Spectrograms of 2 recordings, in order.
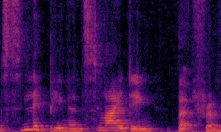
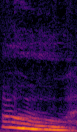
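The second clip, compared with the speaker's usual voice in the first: tired ooh; 10 semitones higher, 13 dB louder than usual. Acted. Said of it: "and a".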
